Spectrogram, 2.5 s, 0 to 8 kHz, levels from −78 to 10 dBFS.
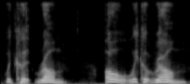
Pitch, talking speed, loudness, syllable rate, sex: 205 Hz, 165 wpm, -16 LUFS, 3.7 syllables/s, female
